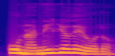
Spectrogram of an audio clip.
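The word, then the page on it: un anillo de oro: Spanish (Spain)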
